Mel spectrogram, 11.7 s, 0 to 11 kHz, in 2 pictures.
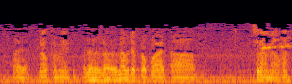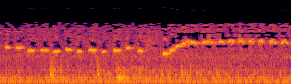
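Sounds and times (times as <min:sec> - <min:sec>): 
low steady hum: 0:00.0 - 0:11.6
speech: 0:00.3 - 0:04.1, 0:05.1 - 0:05.9
person whistling a tune: 0:05.2 - 0:11.6.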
